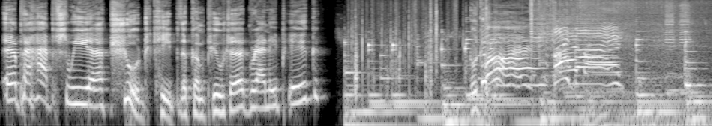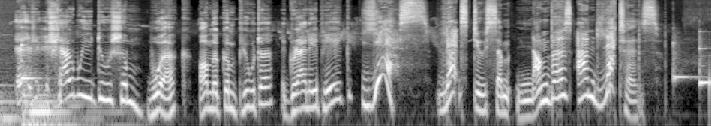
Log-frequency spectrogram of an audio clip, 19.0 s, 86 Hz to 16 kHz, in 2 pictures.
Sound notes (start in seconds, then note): 8.9 horn honks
